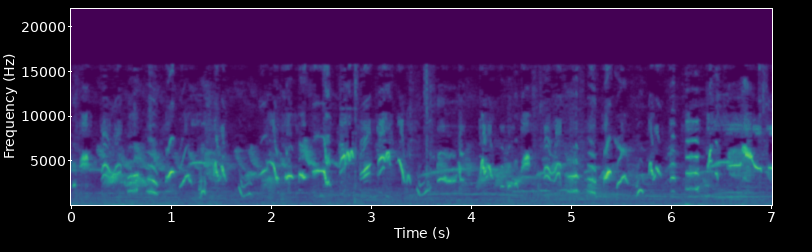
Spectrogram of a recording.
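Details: Oriental magpie-robin in full song while spreading its tail and swaying: a nonstop, rich, fast jumble of clear whistles, sharp chips and scratchy notes in quick, varied phrases.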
